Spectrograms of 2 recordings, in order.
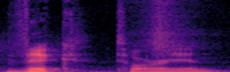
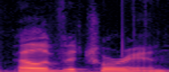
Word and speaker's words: valedictorian: What did I say? – Victorian. – Valedictorian.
